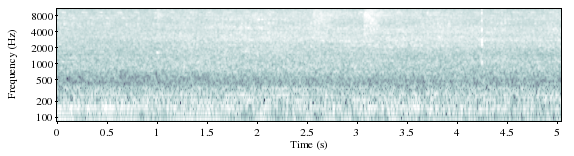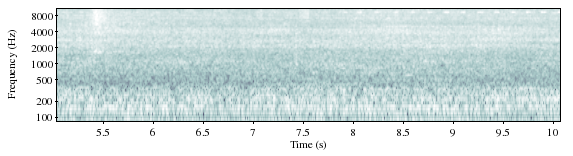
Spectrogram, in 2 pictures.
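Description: A steady low engine hum over a constant noise, with no clear change.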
